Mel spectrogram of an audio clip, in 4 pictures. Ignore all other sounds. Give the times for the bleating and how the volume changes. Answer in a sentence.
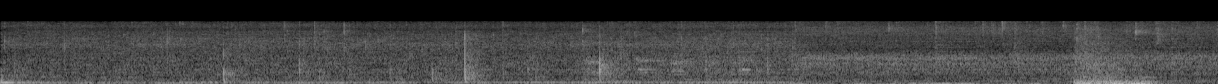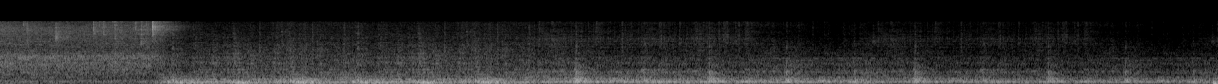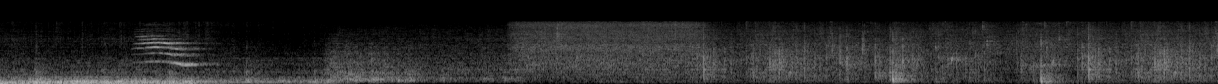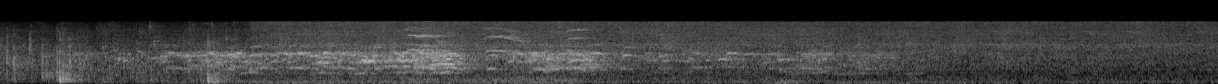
The bleating can't be heard in this clip.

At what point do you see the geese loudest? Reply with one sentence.
The loudest moment of the geese is at 41 seconds.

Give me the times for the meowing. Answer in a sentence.
The meowing can be heard from 10.7 to 11.6 s, from 24.3 to 26.3 s and from 40.5 to 42.4 s.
